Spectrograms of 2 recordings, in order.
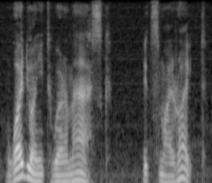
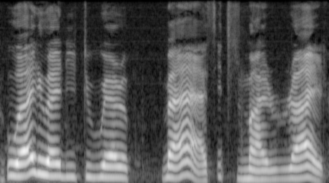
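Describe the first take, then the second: First: It sounds only mildly whiny and entitled. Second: It sounds extremely whiny and entitled.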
